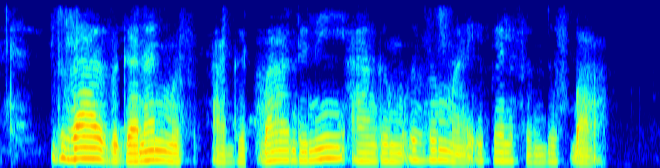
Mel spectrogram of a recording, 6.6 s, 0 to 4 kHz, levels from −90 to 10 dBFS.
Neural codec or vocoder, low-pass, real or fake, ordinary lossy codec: none; 3.6 kHz; real; AAC, 16 kbps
